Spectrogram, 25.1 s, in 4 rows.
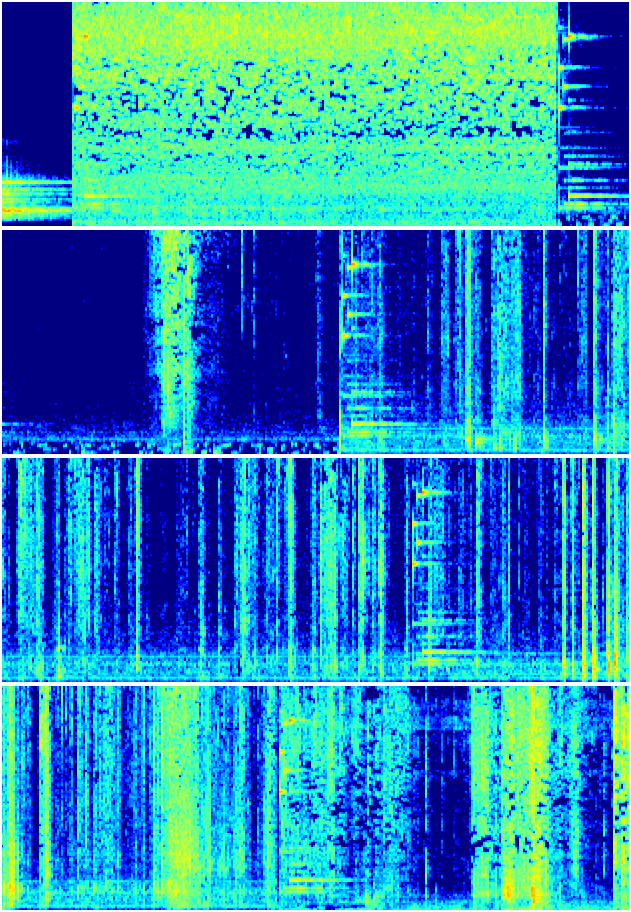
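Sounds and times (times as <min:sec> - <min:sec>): bell-like chime effect: 0:00.0 - 0:01.6, 0:05.6 - 0:06.4, 0:09.7 - 0:10.4, 0:16.7 - 0:17.5, 0:21.6 - 0:22.4
cabbage leaves crackling torn: 0:10.7 - 0:16.6, 0:18.0 - 0:21.6, 0:22.6 - 0:24.9.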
